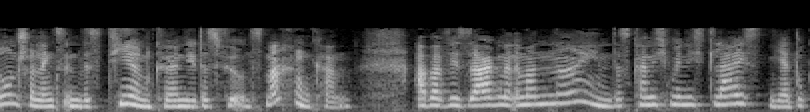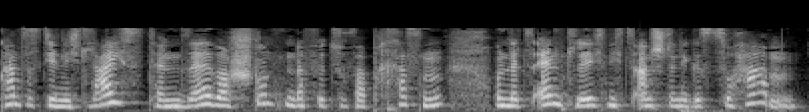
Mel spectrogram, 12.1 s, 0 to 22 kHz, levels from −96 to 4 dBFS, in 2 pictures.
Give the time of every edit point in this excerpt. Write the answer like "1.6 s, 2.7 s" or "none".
none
